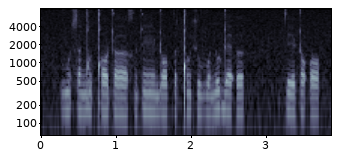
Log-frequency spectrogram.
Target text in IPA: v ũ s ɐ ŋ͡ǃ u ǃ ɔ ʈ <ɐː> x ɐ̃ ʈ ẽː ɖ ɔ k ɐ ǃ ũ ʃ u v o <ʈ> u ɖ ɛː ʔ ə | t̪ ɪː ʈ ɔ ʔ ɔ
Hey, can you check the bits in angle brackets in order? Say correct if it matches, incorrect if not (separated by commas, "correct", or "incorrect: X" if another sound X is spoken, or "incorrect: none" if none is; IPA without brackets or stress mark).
correct, incorrect: n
